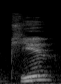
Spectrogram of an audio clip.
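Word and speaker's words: Pugh: production called dolly it's gonna start florence pure pew france pew from midsummer it's got one of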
